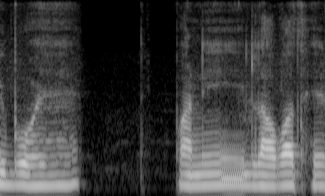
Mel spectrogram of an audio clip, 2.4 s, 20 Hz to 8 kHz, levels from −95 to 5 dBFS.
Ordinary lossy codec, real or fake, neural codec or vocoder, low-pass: none; real; none; none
